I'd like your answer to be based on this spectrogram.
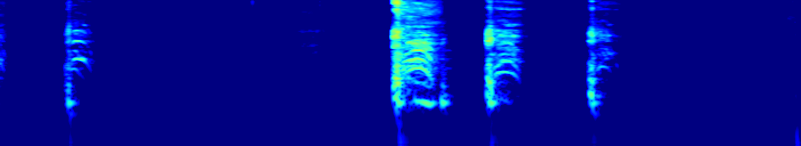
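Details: Adult male acting out a dry, slightly barking cough: four or five short voiced bursts in a loose fit with silent pauses; dry barking cough.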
